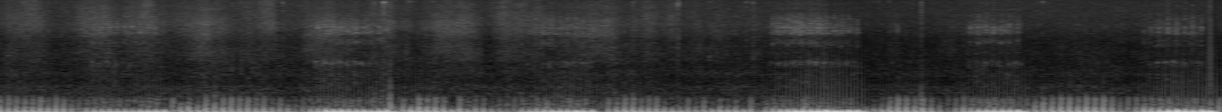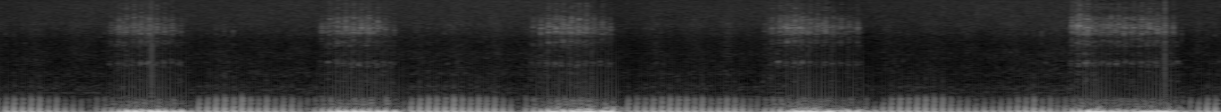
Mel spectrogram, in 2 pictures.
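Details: Domestic cats purring loudly while being massaged: a deep, low rumbling drone that swells and fades in regular breaths roughly every second, with faint rustling on top; the cats are a nine-year-old black male and a two-year-old tortoiseshell Munchkin female.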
